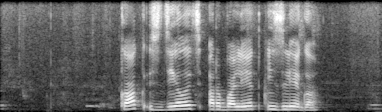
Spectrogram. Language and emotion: Russian, neutral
